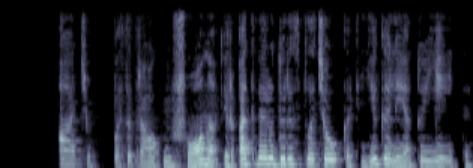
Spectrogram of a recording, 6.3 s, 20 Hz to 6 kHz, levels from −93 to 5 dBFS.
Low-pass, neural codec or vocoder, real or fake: 5.4 kHz; none; real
